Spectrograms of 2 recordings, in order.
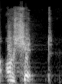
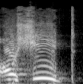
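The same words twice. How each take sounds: First: "shit" with a brief i, as if something dropped; short sound. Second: "sheet" with a wrongly lengthened ee; long sound. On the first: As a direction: say "shit" with an unstretched vowel. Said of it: "इसको बोलते हैं हम short sound". ("shit" में छोटी इ, झट से) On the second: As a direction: stretch "sheet" out in place of the short word. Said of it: "मैं ये नहीं बोलूंगा". ("sheet" को खींचकर लंबी ई से) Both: Shown as a demonstration.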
